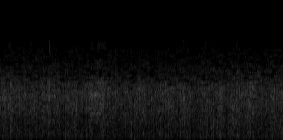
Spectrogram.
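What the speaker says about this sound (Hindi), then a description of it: "बारिश भी देखिए क्या झमाझम शुरू हो गई है मुंबई में" Heavy monsoon rain pours down in Mumbai, a dense, even, unbroken hiss of water striking surfaces with no gaps and no voices.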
